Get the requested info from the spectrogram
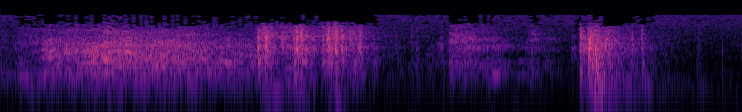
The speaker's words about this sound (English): the door closed.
